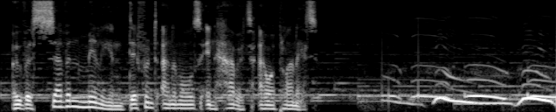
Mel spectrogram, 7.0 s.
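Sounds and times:
speech: 0.2s - 4.1s
burrowing owl call: 4.8s - 6.9s.

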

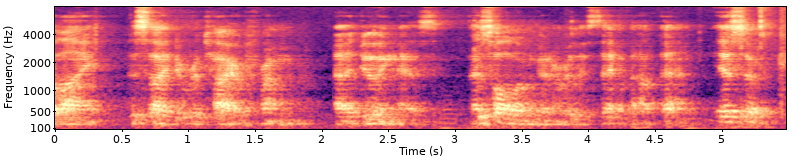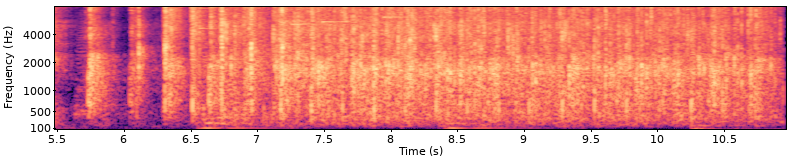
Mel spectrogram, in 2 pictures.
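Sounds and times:
speech: 0.2s - 5.9s, 6.6s - 6.9s
audience applause: 5.7s - 10.9s.

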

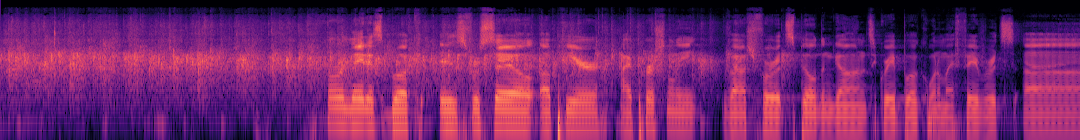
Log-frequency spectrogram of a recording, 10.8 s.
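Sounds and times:
audience applause: 0.0s - 8.1s
speech: 3.2s - 10.7s.

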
